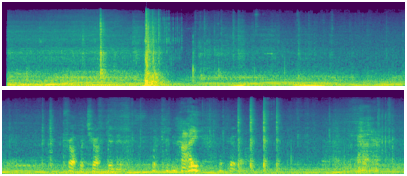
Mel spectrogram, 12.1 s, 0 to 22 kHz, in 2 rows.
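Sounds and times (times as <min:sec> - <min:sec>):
car engine idling: 0:01.4 - 0:12.0
loud thump: 0:02.0 - 0:02.8.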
